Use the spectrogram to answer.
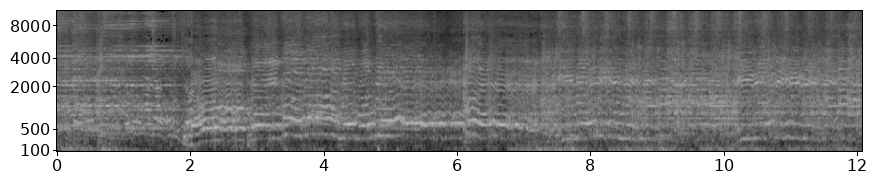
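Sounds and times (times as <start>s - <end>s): band playing through a pa: 0.0s - 12.0s
instrumental backing: 0.0s - 12.0s
man singing into a microphone: 1.8s - 12.0s.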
